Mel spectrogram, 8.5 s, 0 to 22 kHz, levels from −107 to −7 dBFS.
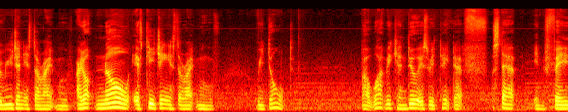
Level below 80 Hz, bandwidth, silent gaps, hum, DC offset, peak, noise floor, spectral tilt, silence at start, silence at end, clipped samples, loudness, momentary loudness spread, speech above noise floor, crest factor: -68 dBFS; 16 kHz; none; none; under 0.1%; -8 dBFS; -51 dBFS; -6 dB/octave; 0 s; 0 s; under 0.1%; -28 LUFS; 14 LU; 25 dB; 20 dB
